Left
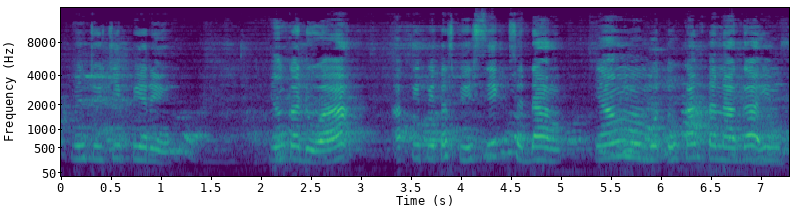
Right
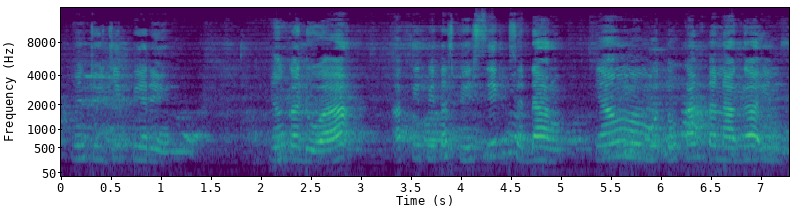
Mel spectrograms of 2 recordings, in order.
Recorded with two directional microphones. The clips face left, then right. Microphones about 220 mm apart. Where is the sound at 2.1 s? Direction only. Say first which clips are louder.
Left 2 dB; 25° left (ahead or behind).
